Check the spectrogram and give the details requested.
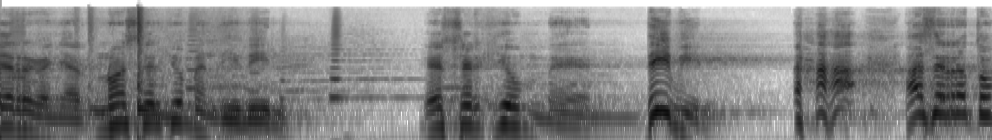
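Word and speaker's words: Mendívil: Mi apellido para todos ustedes, póngale acento en la primera I. Es Sergio Mendivil.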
